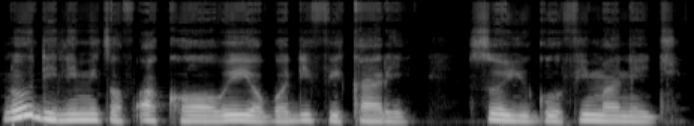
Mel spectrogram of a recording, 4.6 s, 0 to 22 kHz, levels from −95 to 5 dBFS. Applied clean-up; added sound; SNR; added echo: neural mask model DeepFilterNet 3.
